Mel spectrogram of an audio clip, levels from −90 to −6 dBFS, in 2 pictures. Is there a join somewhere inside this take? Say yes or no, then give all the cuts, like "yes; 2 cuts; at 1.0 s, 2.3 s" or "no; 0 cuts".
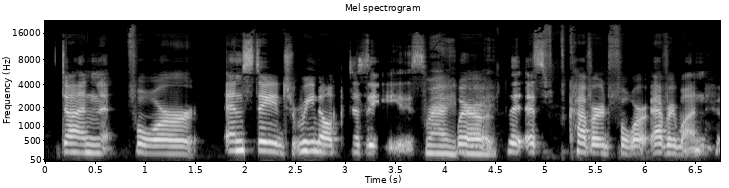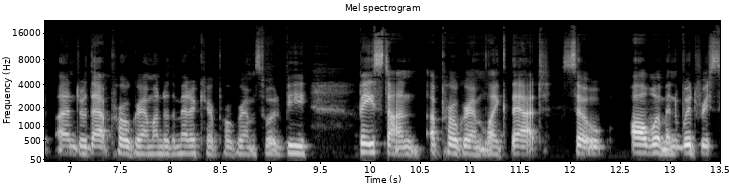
no; 0 cuts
